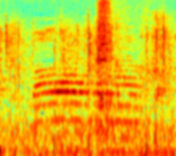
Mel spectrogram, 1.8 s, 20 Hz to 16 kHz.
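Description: A cat meowing in the horror video game The Evil Within 2, a short drawn-out meow within game ambience, with someone speaking over it.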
